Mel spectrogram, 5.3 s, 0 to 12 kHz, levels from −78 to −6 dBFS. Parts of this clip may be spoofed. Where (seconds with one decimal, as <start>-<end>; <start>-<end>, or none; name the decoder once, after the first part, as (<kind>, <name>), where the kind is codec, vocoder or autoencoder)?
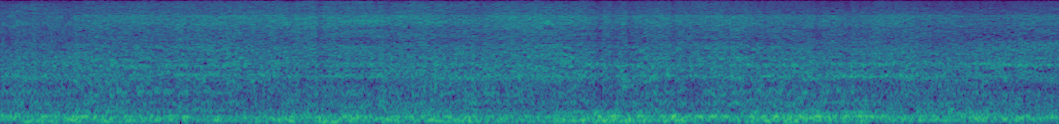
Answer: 0.0-0.4 (codec, SNAC); 1.4-2.8; 4.1-5.3

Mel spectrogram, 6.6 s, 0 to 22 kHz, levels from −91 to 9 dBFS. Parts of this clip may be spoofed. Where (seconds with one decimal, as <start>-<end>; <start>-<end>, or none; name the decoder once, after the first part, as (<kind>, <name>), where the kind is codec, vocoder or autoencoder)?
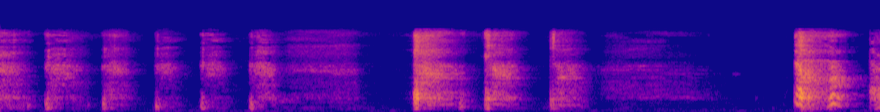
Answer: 0.5-1.2 (codec, SNAC); 2.5-5.9

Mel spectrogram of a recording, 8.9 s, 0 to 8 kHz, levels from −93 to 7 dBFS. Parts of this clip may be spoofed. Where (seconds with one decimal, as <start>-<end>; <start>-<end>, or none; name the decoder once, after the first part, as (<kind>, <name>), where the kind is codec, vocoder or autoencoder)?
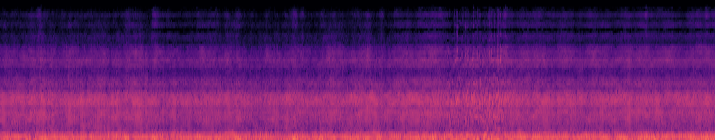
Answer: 0.0-5.6 (vocoder, Vocos); 6.3-8.9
